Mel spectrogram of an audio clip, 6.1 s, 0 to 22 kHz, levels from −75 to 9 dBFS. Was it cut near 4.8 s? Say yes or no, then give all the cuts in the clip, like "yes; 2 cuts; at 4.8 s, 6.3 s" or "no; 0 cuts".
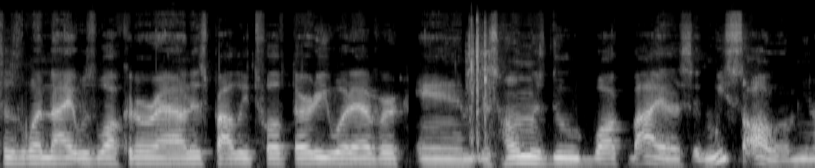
no; 1 cut; at 3.1 s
